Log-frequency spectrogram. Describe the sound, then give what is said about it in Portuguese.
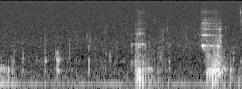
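Someone gulping water, with a couple of throaty swallowing sounds, each a short wet burst, after a few faint sips and clicks. No one speaks. “Eu falei que ia dar um gole, mas eu fui com muita sede ao pote de água e dei vários goles, porque eu estava com sede, né?”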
